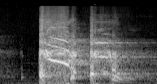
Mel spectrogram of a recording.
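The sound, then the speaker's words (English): Two sharp, loud coughs, a quick harsh burst followed by a second one that trails off, with no talking. “If this cough continues, I want you to see one thing he says.”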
